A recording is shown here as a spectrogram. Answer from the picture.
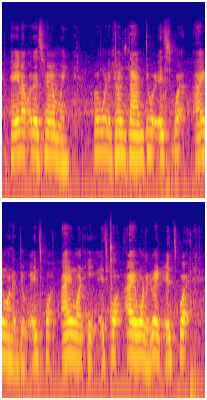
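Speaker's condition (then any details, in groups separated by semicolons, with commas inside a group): Cerebral palsy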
